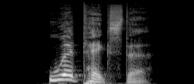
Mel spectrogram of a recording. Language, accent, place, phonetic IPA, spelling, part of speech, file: German, Germany, Berlin, [ˈuːɐ̯ˌtɛkstə], Urtexte, noun, De-Urtexte.ogg
- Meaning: nominative/accusative/genitive plural of Urtext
